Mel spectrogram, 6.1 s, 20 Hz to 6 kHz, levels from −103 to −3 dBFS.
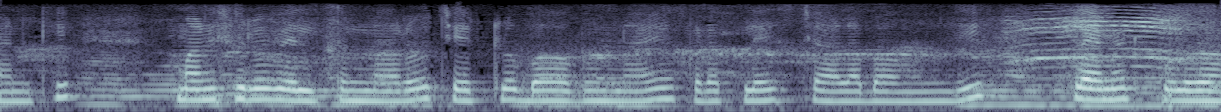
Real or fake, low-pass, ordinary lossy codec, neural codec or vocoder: real; 5.4 kHz; AAC, 24 kbps; none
